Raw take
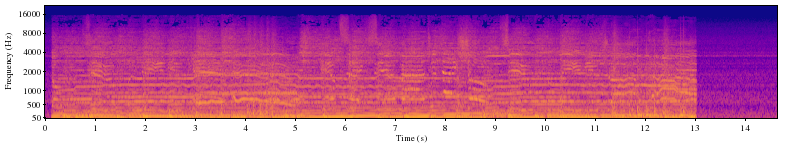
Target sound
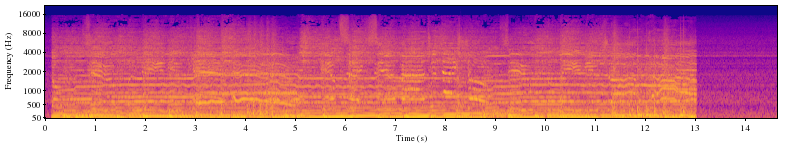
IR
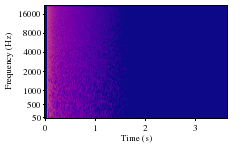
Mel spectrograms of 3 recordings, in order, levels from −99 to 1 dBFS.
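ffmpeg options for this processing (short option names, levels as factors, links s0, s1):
-filter_complex "[0:a]asettb=1/sr,asplit=3[s0][s1][s2];[s0]atrim=end=8.304[s3];[s1]atrim=start=8.3:end=9.71,asetpts=PTS-STARTPTS,afade=t=in:d=0.004:c=qsin,afade=t=out:st=1.406:d=0.004:c=qsin,acrossover=split=2800[s4][s5];[s5]acompressor=threshold=0.0112:ratio=4:attack=1:release=60[s6];[s4][s6]amix=inputs=2:normalize=0[s7];[s2]atrim=start=9.706[s8];[s3][s7]acrossfade=d=0.004:c1=hsin:c2=qsin[s9];[s9][s8]acrossfade=d=0.004:c1=qsin:c2=hsin,volume=2.82"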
